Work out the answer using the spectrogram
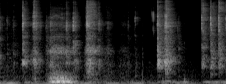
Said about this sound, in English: You're typing like Rich. Dude, I am. We should probably misspell stuff so he understands.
